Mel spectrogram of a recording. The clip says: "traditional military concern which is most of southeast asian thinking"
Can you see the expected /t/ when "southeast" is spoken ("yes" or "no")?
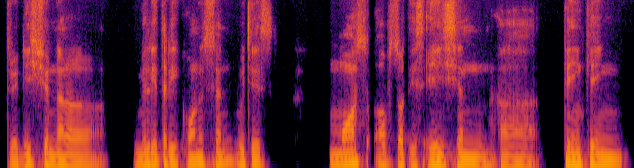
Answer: no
